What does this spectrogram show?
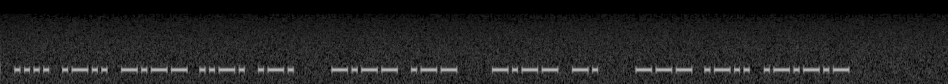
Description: Morse code, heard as a keyed tone, hand-sent with a paddle, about 25 wpm, 680 Hz. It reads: … YW YN OL.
